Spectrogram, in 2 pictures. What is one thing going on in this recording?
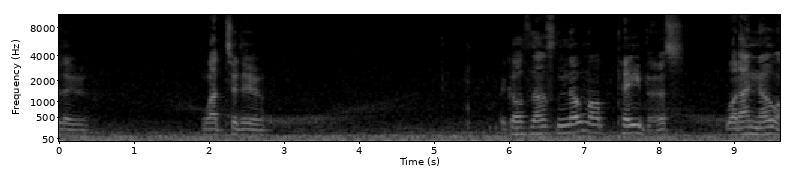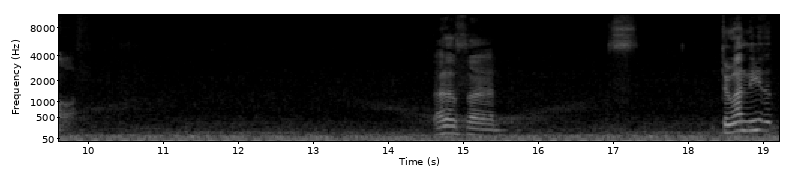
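A young man talks in short bursts into a close microphone, pausing often.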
